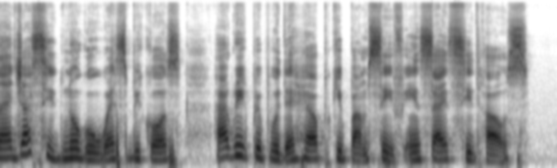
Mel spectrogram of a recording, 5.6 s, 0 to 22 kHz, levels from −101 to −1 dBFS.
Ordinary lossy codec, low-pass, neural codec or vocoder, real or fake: none; none; none; real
